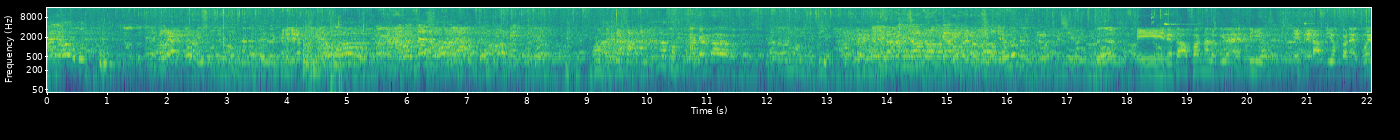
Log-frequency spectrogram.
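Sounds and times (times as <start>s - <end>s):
overlapping voices: 0.0s - 18.3s.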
